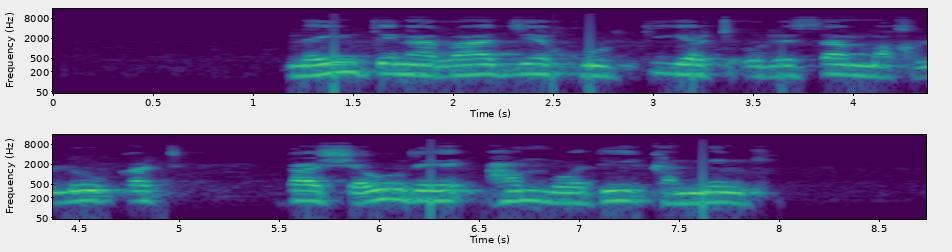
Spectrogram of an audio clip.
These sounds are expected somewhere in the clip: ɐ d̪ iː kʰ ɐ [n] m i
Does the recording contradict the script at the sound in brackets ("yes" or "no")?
no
